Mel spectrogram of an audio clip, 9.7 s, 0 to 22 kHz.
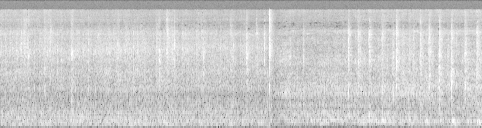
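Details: Hornby J15 model loco, bought new about two years ago, always slow and noisy; after motor swap and regreased worm gear, soft even whirr with faint steady rail clicks, no buzzing or grinding: quieter, smoother normal running.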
